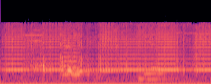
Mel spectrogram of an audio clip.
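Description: Spirit box sweeping radio frequencies: a steady electronic hum, with short snatches of garbled sound about half a second and a second and a half in.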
